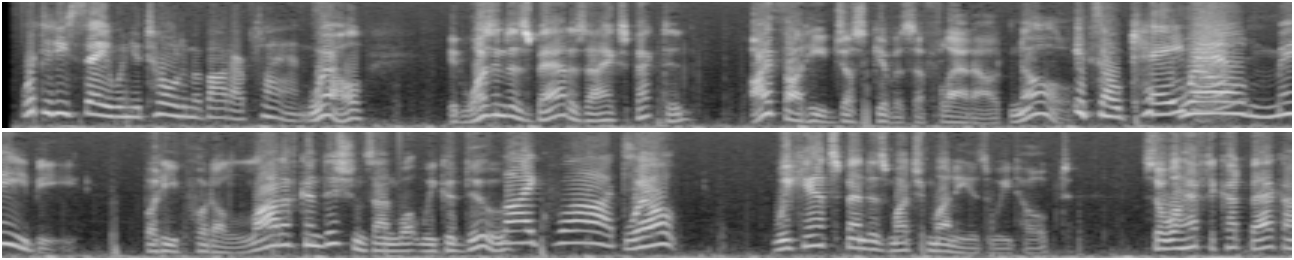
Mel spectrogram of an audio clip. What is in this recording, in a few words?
conversation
